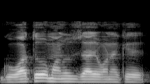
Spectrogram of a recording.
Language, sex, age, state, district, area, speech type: Bengali, male, 30-45, West Bengal, Howrah, urban, spontaneous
